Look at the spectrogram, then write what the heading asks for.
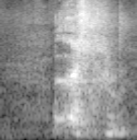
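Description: A single sharp sneeze bursts out after a brief quiet lead-in, a loud explosive burst of breath that trails off within about a second.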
